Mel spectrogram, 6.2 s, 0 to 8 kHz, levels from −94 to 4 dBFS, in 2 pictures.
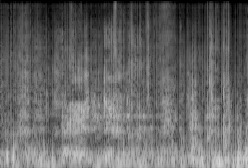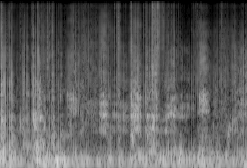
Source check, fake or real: fake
